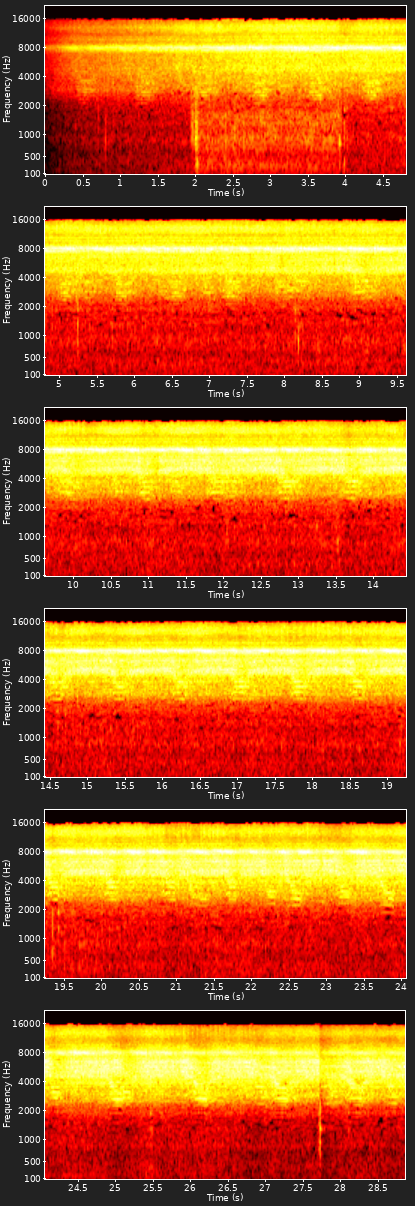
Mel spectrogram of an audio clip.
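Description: Dense chorus of insects, a steady high-pitched trill with a fast pulsing layer beneath it, fading in over the first two seconds.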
